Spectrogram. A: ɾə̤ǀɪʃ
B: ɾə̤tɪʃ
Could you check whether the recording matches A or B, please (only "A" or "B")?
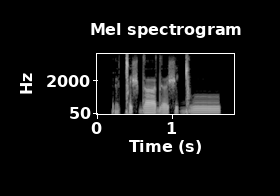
A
